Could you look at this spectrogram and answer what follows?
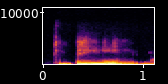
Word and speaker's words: campaign: Campaign without the ch at the end, right?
